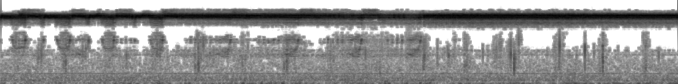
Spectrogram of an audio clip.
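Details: Calming cicada sound: a relentless high-pitched whirring chorus, steady in pitch, with a cluster of faint bird chirps during the first six seconds.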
